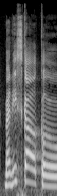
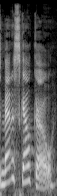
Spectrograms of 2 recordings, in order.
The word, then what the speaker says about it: Maniscalco: the pronunciation I'm like is it my nice calico or what is it it's Maniscalco and it's really have to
